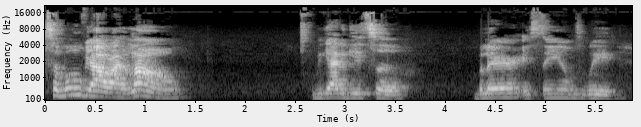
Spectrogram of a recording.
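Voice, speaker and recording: Low-voiced woman podcast co-host. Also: slow pace, pushed and bright. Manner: chatty, emphatic, slangy. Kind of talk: casual book review chat. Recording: echoey room.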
